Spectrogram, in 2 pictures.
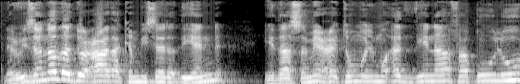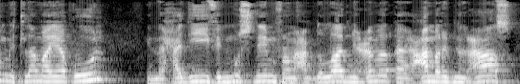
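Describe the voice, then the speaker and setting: A man's voice: high-pitched, fairly bright tone. A man giving an Islamic religious lesson in an emphatic, didactic manner, repeating key phrases as he explains scripture. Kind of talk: religious lecture, quoting and translating scripture.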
